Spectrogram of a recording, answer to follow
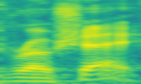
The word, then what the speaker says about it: Roche: If it's Quincy, the edge rusher, he's Roche. Yeah.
